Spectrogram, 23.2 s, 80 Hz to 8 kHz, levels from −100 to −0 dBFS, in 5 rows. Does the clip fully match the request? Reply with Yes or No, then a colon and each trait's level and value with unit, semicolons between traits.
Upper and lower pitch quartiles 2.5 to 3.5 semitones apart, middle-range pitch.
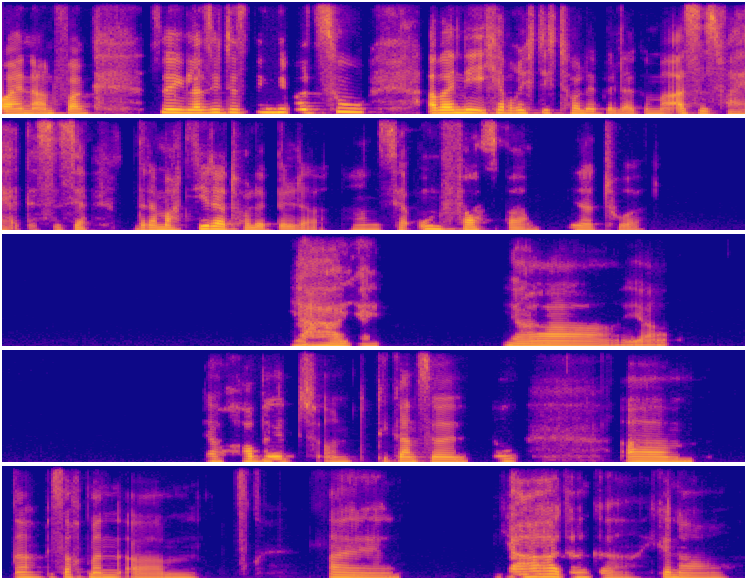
Yes: average, 2.9 semitones; medium, 165 Hz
